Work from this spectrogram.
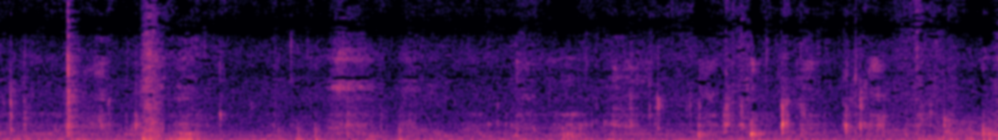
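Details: Ddungi, a male pug, munches oven-baked dog-friendly fried and seasoned chicken made with rice flour and egg yolk coating in an indoor room. Crisp chewing crackles and wet bites come in quick uneven bursts over a low room hum.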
